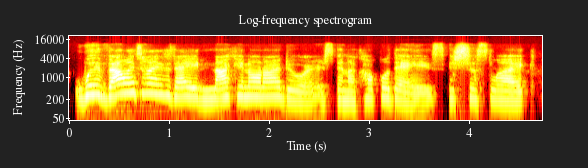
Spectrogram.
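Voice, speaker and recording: A woman hosting a casual podcast, talking in an animated, slangy way and laughing often. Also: on the high side, moderate pace, vocal fry. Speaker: podcast host.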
